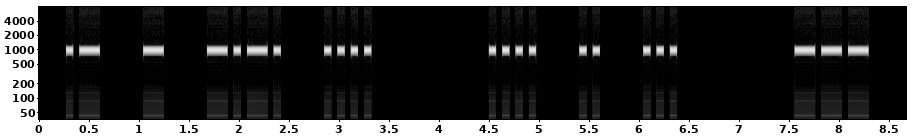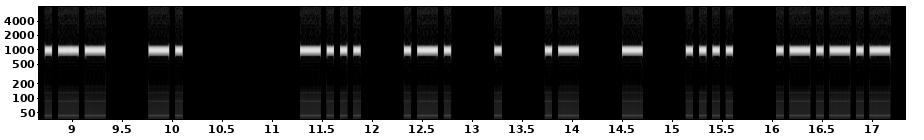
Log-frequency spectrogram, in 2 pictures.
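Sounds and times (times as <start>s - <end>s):
morse code at 5 wpm: 0.3s - 3.4s, 4.5s - 6.4s, 7.6s - 10.1s, 11.3s - 12.8s, 13.7s - 17.2s.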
